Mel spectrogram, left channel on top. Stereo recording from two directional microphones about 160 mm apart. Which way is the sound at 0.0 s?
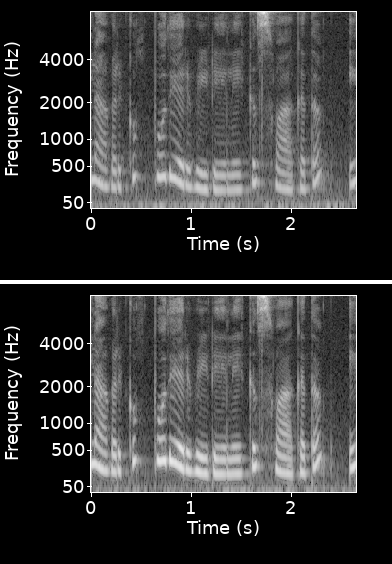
20° right (ahead or behind).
